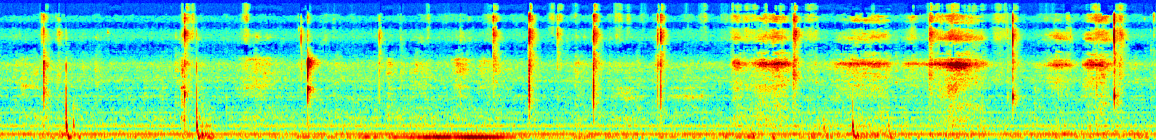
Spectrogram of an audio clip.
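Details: Someone cracking their fingers and knuckles: scattered sharp pops and clicks over a steady low room hum.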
